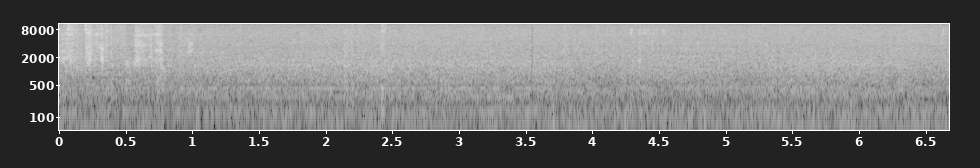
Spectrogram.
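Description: Steady hissing background noise, with a few quick paper rustles or clicks in the first second as the guidebook is handled.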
